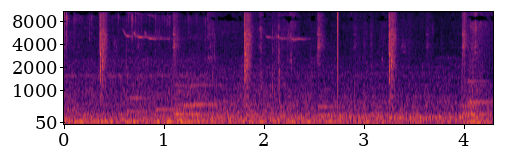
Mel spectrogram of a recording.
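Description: Steady low rumble of road and engine noise inside a moving car's cabin, with a few sharp clicks over it and faint music underneath.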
